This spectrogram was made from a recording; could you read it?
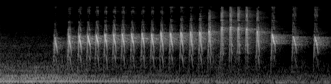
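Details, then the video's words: White-shouldered triller, known locally as kapas tembak, used as a tutor voice for training caged songbirds: a fast, even string of about twenty sharp, chipping notes that rise slightly in pitch and then fall away at the end. "Kapas tembak"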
